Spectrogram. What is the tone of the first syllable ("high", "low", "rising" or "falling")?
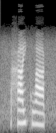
rising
